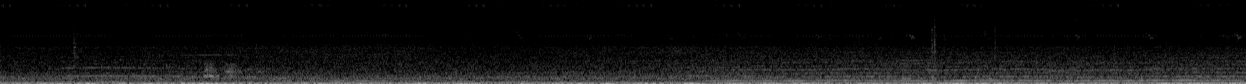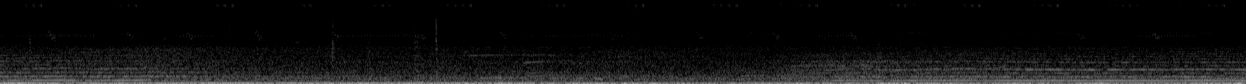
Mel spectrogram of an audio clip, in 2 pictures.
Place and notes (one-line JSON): {"title": "Chevaline, France - Paysage de Chevaline", "date": "2022-08-16 17:40:00", "description": "Depuis la cabane n°3 Pré du trot au dessus de Chevaline. Festival des cabanes 2022. Interprétation improvisée en tant que xylophone. Non comprise dans ce son.", "latitude": "45.76", "longitude": "6.22", "altitude": "602", "timezone": "Europe/Paris"}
